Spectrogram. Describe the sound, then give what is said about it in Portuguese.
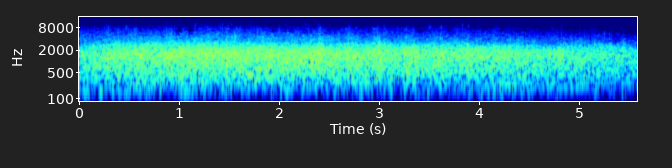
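An audience breaks into sustained applause, a dense, steady wash of many hands clapping at even loudness for several seconds, with no voices standing out above it. “Então dá uma salva de palmas para Jesus.”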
